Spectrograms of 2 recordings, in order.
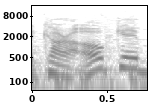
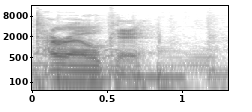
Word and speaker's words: karaoke: Okay, I have never once heard it pronounced karaoke. It's karaoke. You don't pronounce it with the accent or whatever.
